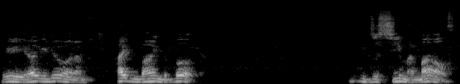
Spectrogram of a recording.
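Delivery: plain reading voice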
